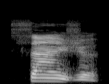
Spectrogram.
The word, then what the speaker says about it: singe: So S at the beginning of a word is pronounced like a regular S. So, example, so, son, singe, so, son, singe, so, son, singe.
